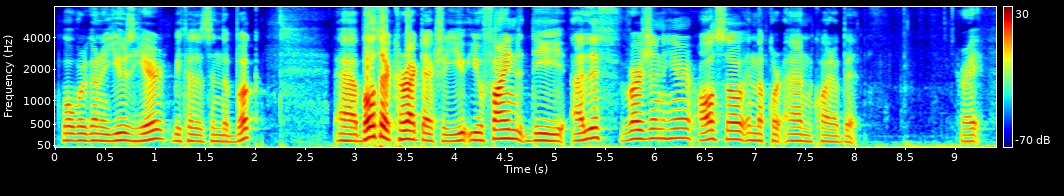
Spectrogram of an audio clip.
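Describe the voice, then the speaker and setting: A man's voice: a little high, smooth. A young man teaching Arabic phrases from a textbook, patient and explanatory, often checking in with "right?" and "okay?".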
